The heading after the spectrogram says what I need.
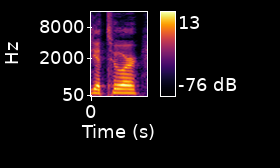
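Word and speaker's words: Jetur: be jeter um because a lot of J's are Y's with um like a lot of the the the pronunciations Yetur um it's pronounced Y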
